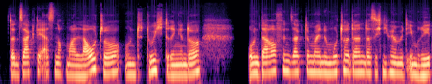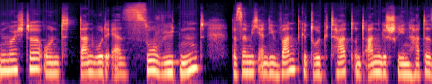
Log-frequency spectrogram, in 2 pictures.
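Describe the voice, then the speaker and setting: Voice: medium pitch, dark tone. A young adult from Germany telling a personal story in a plain, matter-of-fact way, with many small fillers. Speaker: vlogger.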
